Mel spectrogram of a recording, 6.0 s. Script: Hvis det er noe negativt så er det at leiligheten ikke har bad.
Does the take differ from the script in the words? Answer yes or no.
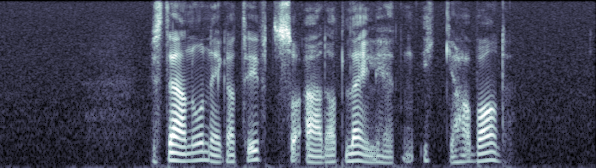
no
